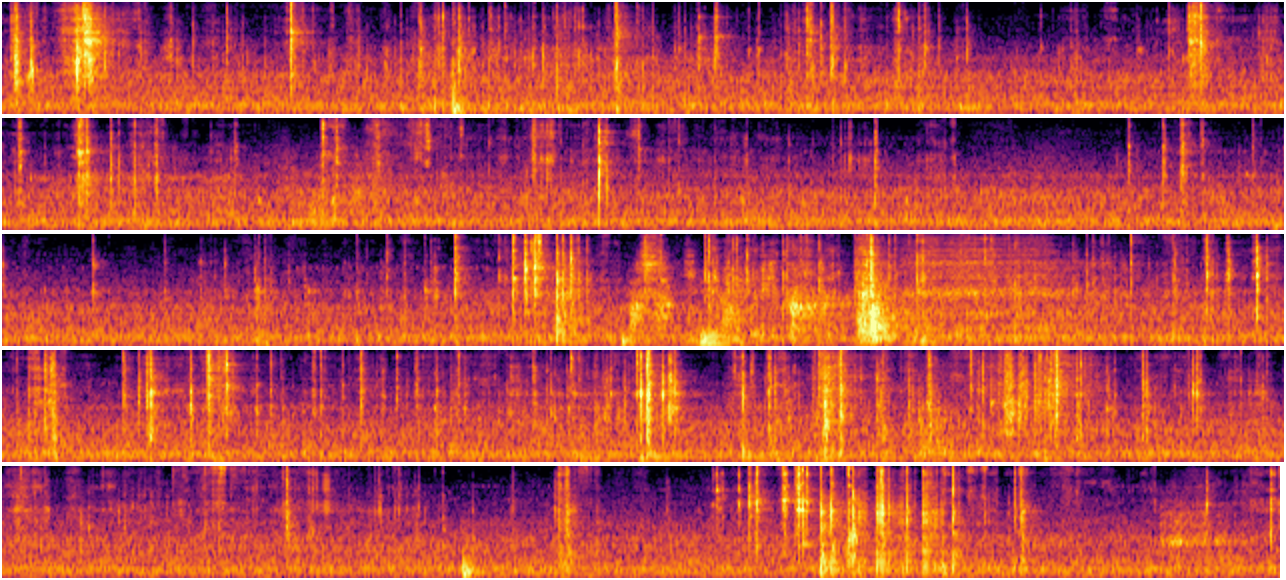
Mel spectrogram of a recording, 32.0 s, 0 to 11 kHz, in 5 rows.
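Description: Plastic parts of a transforming VF-1A Valkyrie figure clicking and knocking as armour pieces are handled and fitted onto its legs. The small clicks are irregular and come throughout, thicker past the middle and again at the very end.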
